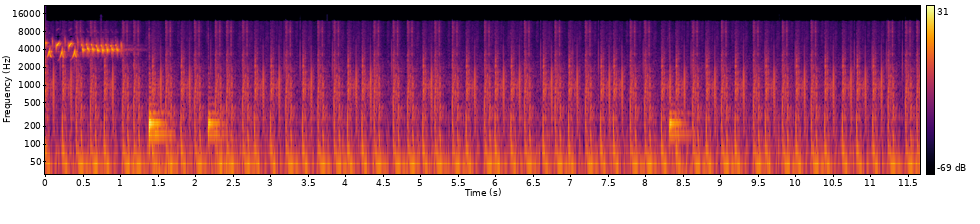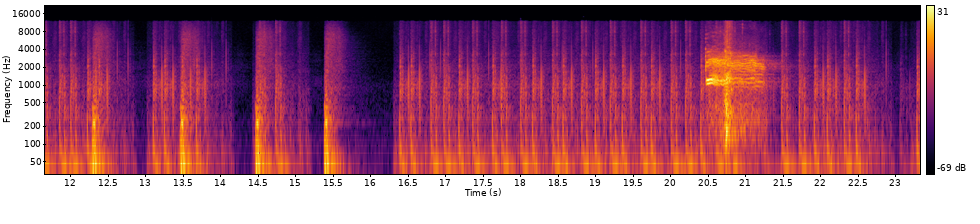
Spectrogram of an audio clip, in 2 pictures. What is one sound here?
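A wolf's paws pad quickly over crunchy snow.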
